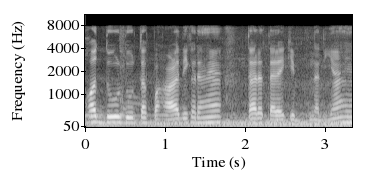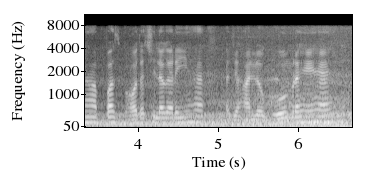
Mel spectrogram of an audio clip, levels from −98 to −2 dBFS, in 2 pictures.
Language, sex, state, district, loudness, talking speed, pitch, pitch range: Hindi, male, Madhya Pradesh, Katni, -17 LUFS, 205 wpm, 140 Hz, 125-155 Hz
